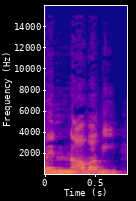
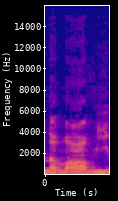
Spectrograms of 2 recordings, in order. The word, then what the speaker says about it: نووی: گئی کہ امام نووی، اس کو نووی بھی بول سکتے ہیں، اور اس کا تلفظ پروننسیشن نواوی بھی ہے، یعنی وا کو لمبا بھی کریں گے، نواوی بھی اور نواوی، یہ دونوں جو ہیں وہ پڑھے جا سکتے ہیں۔ محرم الحرم میں آپ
